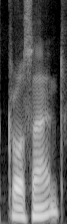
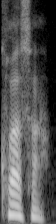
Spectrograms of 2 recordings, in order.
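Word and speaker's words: croissant: for the word but I used to call this crossant right but uh quasa quas quasa yeah that's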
